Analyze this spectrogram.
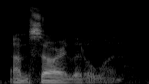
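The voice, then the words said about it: Thanos voice impression. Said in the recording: “Thanos quotes... I should do his voice.”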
